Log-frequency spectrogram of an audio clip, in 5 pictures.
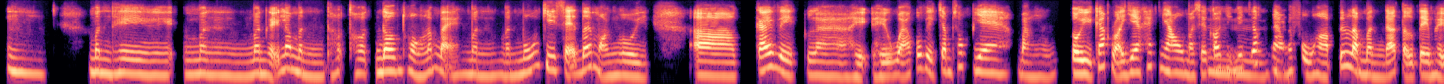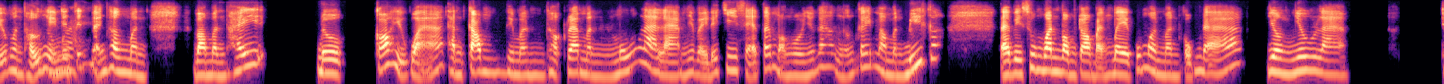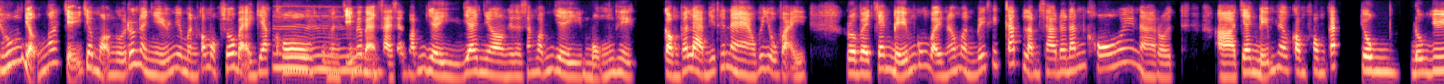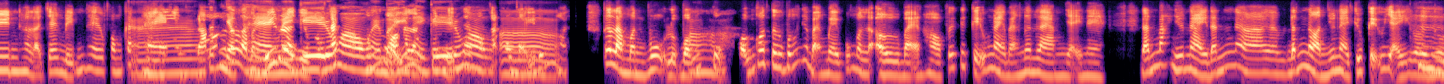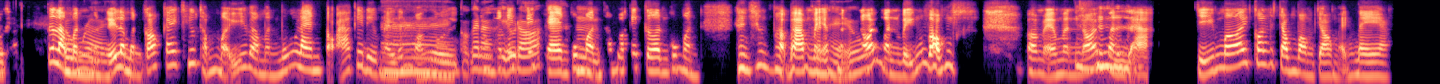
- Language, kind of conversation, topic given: Vietnamese, advice, Làm sao để theo đuổi đam mê mà không khiến bố mẹ thất vọng?
- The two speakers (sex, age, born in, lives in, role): female, 20-24, Vietnam, United States, advisor; female, 30-34, Vietnam, Vietnam, user
- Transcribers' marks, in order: tapping; other background noise; chuckle; laughing while speaking: "À, nhưng"; laugh; laughing while speaking: "vông"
